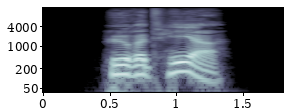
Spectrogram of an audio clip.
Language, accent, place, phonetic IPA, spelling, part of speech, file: German, Germany, Berlin, [ˌhøːʁət ˈheːɐ̯], höret her, verb, De-höret her.ogg
- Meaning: second-person plural subjunctive I of herhören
